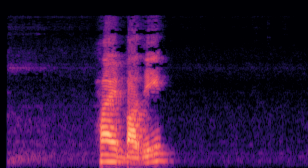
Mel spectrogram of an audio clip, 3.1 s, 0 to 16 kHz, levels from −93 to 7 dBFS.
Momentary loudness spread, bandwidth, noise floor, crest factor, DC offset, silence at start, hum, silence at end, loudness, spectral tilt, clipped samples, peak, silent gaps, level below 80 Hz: 14 LU; 11.5 kHz; -65 dBFS; 18 dB; under 0.1%; 1 s; none; 1.4 s; -14 LUFS; -5.5 dB/octave; under 0.1%; 0 dBFS; none; -60 dBFS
